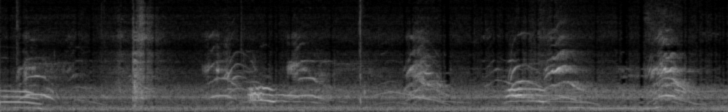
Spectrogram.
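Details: Several kittens mewing together in a busy chorus of thin, overlapping cries, each a quick rising-then-falling squeak, with roughly one burst every two seconds over a soft, steady background murmur.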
